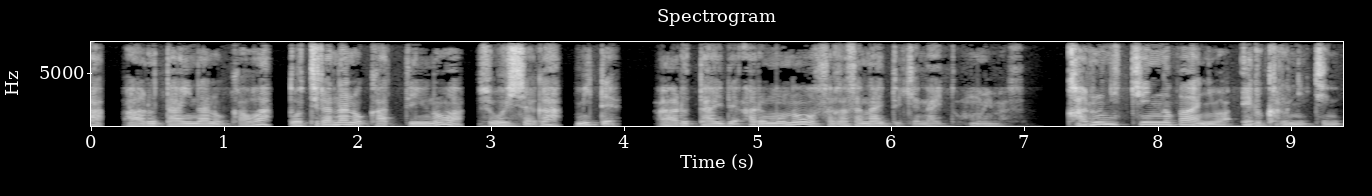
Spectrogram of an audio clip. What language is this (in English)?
Japanese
